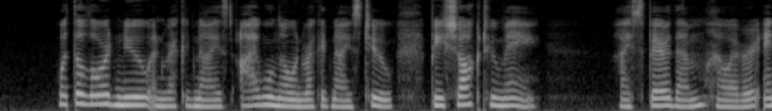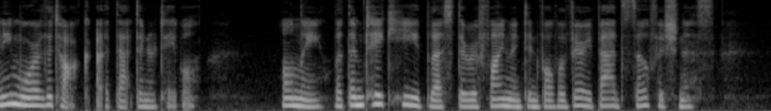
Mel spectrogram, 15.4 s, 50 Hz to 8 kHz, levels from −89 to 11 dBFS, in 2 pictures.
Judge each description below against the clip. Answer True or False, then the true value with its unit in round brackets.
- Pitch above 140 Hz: True (190 Hz)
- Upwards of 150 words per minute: True (165 wpm)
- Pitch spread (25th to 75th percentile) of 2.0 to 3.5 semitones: True (3.1 semitones)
